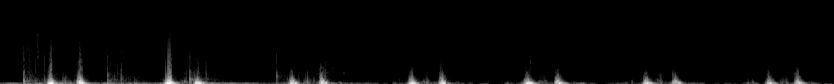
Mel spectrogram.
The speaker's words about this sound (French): C'est la sorcière. J'ai peur. Mon cœur bat très fort.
